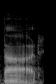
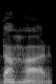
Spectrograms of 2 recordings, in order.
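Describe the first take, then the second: First: The word is one short syllable without 'ha'. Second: The word has an extra middle 'ha' syllable. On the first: This is the everyday spoken form. "মানে তার" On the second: This is the formal literary form. "সাধু ভাষা প্রোনাউন্সে extra হা বা হ ঢুকিয়ে দেয়"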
